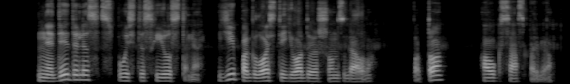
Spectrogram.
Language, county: Lithuanian, Vilnius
